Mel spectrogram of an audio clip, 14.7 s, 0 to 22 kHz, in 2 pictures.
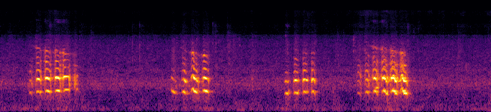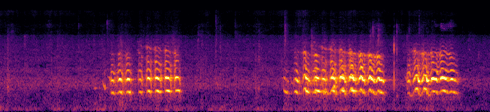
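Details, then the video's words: Mountain frogs croaking in the rain on a spring-like January 21; repeated clear bursts of quick, stuttering, pulsed notes, some short and some drawn out to two seconds, arriving every one to three seconds against a quiet background. "개구리가 울어요"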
